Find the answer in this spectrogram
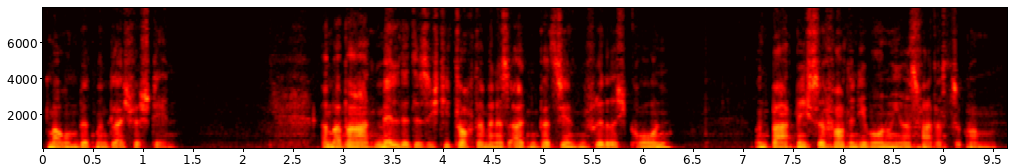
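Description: An actor playing a middle-aged doctor who gives a measured, formal account in a radio play. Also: male voice, deep voice, big pitch swings, creaky, husky, full character voice. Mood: sober, factual. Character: weary, measured middle-aged male doctor writing his confession. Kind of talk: German radio play monologue, formal report.

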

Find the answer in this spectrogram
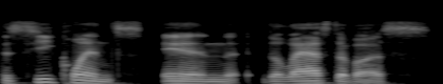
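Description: A man in his thirties chatting casually as a podcast co-host, laid-back and halting, on slightly muffled call audio. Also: lowish voice, a bit bright, clean tone, no room sound. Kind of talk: casual chat about video games. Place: small home room. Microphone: headset, video call.

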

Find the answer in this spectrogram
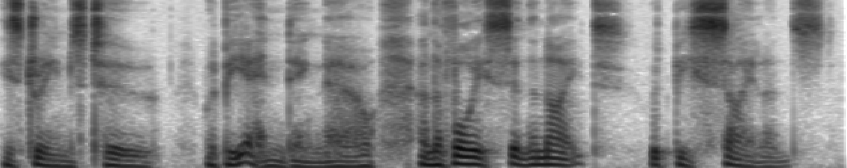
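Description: A man narrating an audio drama in a measured, somber, literary storytelling style. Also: sits low, a little mellow, slightly rough.

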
